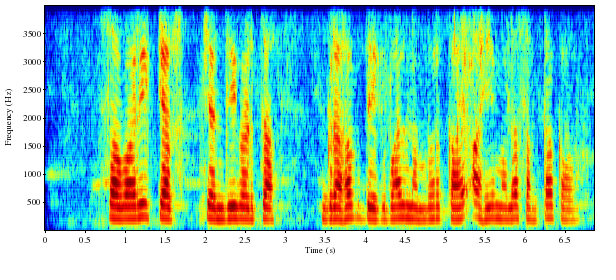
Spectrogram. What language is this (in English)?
Marathi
